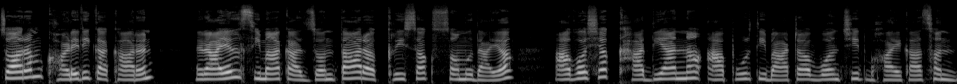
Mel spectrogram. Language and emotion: Nepali, neutral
